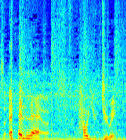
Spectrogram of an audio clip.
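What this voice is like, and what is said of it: Put-on posh British accent. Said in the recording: “do proper British accents.”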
